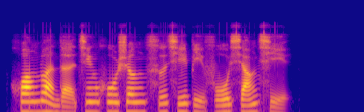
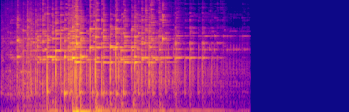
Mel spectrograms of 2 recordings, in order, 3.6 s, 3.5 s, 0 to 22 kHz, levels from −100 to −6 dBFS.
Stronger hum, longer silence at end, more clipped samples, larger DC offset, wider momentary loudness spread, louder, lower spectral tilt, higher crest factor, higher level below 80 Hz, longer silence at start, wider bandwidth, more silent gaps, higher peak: neither; second, 0.8 s vs 1.3 s; neither; first, 0.4% vs under 0.1%; second, 15 LU vs 18 LU; second, -24 LUFS vs -20 LUFS; first, -3 dB/octave vs 1 dB/octave; about the same, 24 dB vs 24 dB; second, -62 dBFS vs -44 dBFS; about the same, 0.1 s vs 0 s; second, 10 kHz vs over 20 kHz; neither; about the same, 0 dBFS vs -2 dBFS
